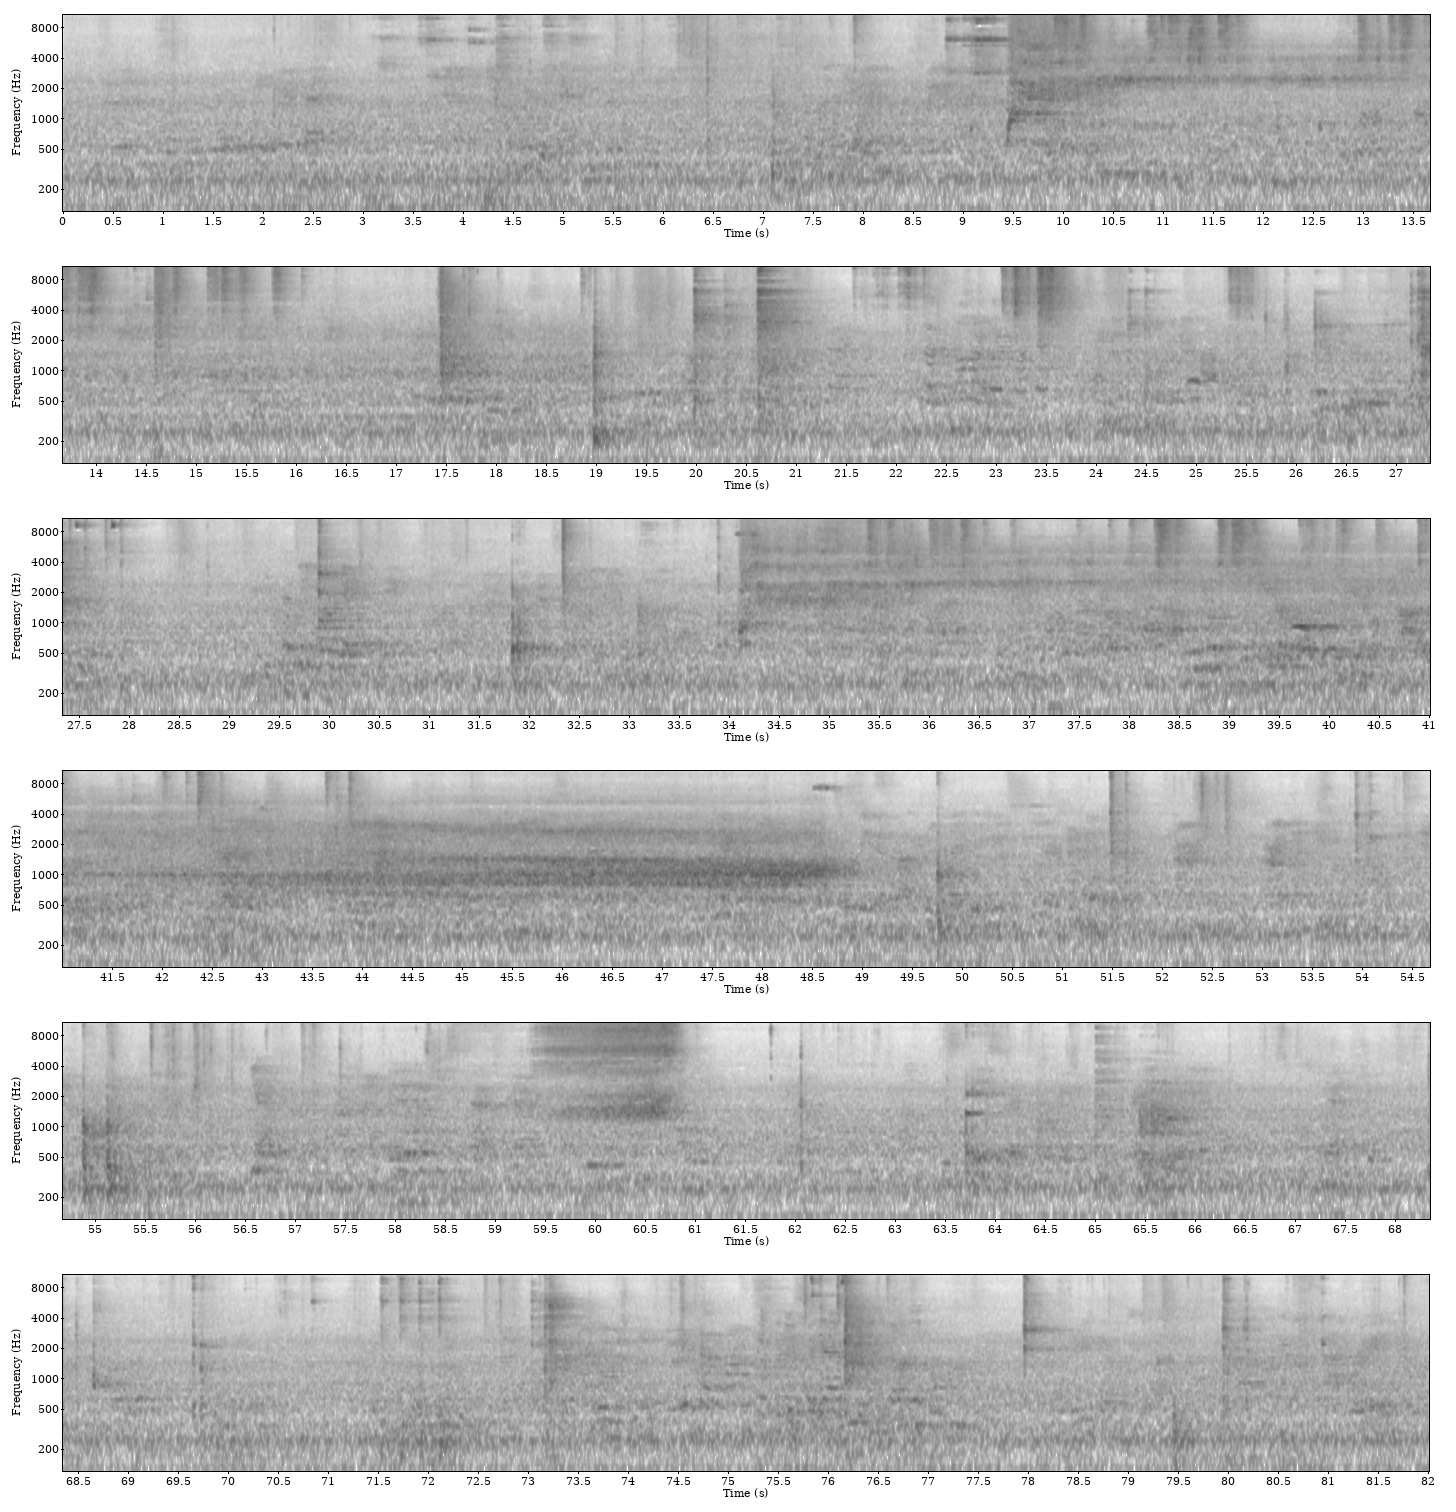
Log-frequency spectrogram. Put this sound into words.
Busy Coffee Shop
This is a local coffee spot on a Sunday afternoon.
city, steamed, field-recording, ambiance, barista, coffee-shop, milk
